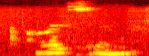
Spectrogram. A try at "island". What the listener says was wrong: Okay, for that one, actually, it should be like silent S. So it's island, not Iceland. Island. That is how it is pronounced. Island.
